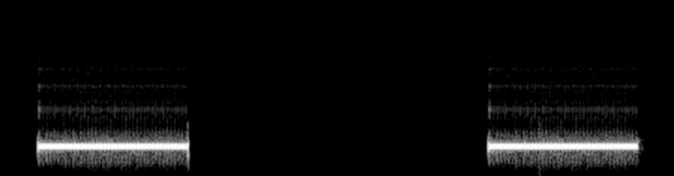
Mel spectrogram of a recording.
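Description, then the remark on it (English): A telephone ringback tone sounds twice as a phone call is placed, each steady electronic burr lasting about two seconds with a long silent gap between, fairly loud with no voices. “Now it's ringing.”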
